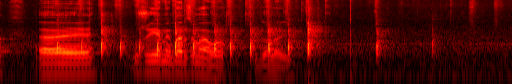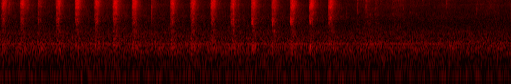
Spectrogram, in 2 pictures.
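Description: A knife chops rapidly on a cutting board.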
